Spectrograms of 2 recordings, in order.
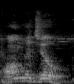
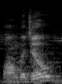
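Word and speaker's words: Hangzhou: तो होंगजो। क्या नाम है? होंगजो। ठीक है, ये थोड़े चाइनीज नाम प्रोनाउंस करने में थोड़ी सी दिक्कत होती है, लेकिन ये होंगजो जो है, ये इसको ध्यान रखिएगा।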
